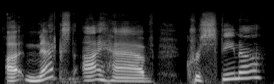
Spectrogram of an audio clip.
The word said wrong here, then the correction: Kristanna: Is it Loken? Loken? – Kristanna Loken. – Is that Kristanna? Is that how it's pronounced? – Kristanna Loken.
